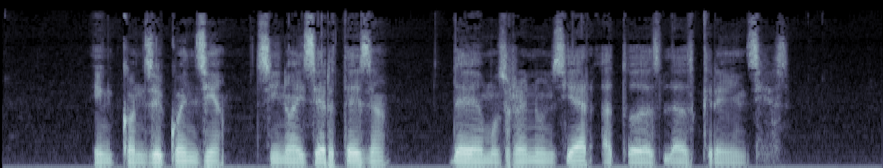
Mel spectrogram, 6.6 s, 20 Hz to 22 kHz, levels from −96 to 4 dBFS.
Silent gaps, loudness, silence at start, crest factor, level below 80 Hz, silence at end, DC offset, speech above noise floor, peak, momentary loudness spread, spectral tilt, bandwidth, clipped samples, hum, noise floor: none; -19 LUFS; 0.7 s; 16 dB; -42 dBFS; 0.7 s; under 0.1%; 30 dB; -2 dBFS; 9 LU; -4.5 dB/octave; 16.5 kHz; under 0.1%; none; -49 dBFS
